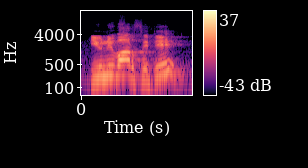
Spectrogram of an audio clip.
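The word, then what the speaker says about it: university: ইউনিভার্সিটি আমরা উচ্চারণটা ভুল করি। ইউনিভার্সিটি ওয়াই ইউ এইটা উচ্চারণ।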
